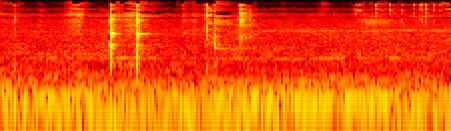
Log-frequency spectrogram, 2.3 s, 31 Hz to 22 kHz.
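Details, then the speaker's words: Old incandescent bulb removed from a Hayward spa spotlight fixture (SP0591SL), being replaced with an LED: light glassy clinks when shaken, a loose broken filament rattling inside, so the bulb is burned out. "if you shake it you'll hear some rattling around of the filament so you know that this bulb is done"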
